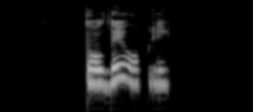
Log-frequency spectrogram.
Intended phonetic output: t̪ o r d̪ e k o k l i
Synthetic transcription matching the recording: t̪ o l d̪ e o k l i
